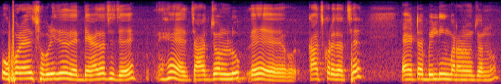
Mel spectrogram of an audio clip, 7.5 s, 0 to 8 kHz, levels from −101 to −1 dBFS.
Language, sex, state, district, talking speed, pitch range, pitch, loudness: Bengali, male, Tripura, West Tripura, 130 wpm, 160-195 Hz, 180 Hz, -11 LUFS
